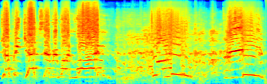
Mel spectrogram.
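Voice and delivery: high loud counting out; exercise coach. Acted. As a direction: pump up the class.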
